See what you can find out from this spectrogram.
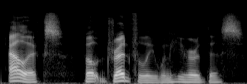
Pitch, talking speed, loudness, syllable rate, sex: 120 Hz, 170 wpm, -22 LUFS, 4.6 syllables/s, male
